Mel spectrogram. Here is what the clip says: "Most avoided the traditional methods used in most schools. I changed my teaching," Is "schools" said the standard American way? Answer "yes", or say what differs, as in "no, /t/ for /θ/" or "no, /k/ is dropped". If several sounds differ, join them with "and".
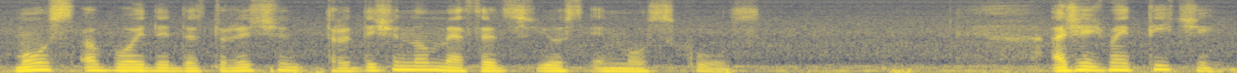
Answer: no, /s/ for /z/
